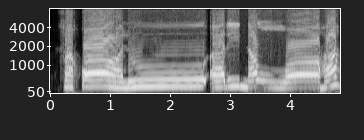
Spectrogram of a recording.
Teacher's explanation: اللہ کلام موٹا پڑھیں گے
